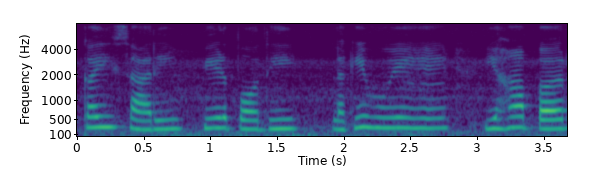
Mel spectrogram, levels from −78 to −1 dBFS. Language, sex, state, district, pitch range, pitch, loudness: Hindi, female, Jharkhand, Sahebganj, 240-270 Hz, 260 Hz, -32 LUFS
